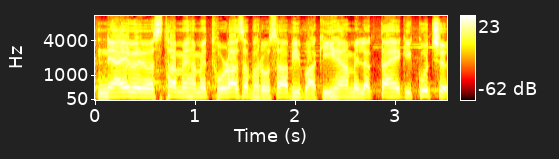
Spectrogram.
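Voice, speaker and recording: A man's voice: on the high side, steady tone, fast, a little mellow. A young man from Uttar Pradesh, a student protester, arguing passionately in a street interview, firing rhetorical questions. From Uttar Pradesh, India. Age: young adult. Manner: impassioned, argumentative, rhetorical questions.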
